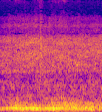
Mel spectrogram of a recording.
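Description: Low, steady motor hum.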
